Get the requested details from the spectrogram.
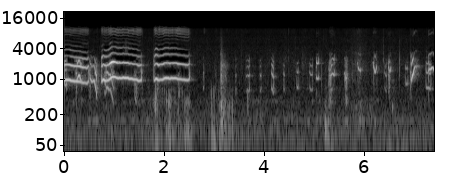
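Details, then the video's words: Three long, high, steady whines from a dog open the recording, followed by a run of short, quiet yips and whimpers at irregular intervals. "Ит дауысы | Dogs Barking Sound Effect | Лай собак"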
